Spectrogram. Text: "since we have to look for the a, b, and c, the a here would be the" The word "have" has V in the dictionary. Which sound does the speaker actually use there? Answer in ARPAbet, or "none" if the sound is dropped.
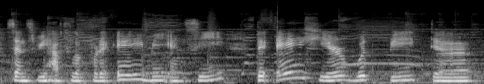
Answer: F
